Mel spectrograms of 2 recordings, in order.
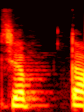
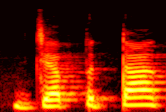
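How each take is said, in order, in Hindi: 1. p और t के बीच कोई स्वर सुनाई नहीं देता। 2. p और t के बीच एक छोटा स्वर सुनाई देता है। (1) "का अब उच्चारण जप्ता हो गया" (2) "कुछ स्थितियों में अक्षरांत अ का भी लोप होने लगा"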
